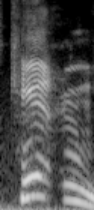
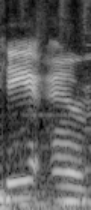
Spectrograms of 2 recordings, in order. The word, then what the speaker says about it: Canton: not in Canton and say it right it's Canton Canton whether you are in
